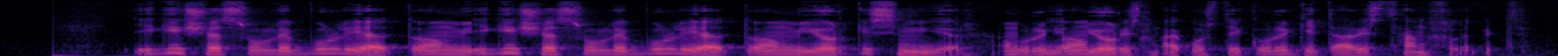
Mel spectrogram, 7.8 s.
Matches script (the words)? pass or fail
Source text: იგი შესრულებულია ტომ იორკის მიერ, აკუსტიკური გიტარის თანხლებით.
fail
